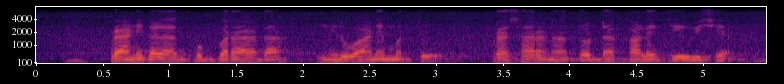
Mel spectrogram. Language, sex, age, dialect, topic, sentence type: Kannada, male, 25-30, Central, agriculture, statement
